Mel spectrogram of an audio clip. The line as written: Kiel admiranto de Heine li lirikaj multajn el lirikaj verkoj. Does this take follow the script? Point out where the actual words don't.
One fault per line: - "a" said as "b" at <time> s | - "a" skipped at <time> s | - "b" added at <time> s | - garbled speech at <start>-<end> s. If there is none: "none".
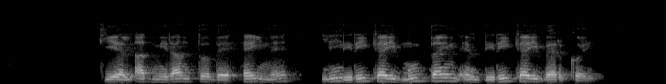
none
